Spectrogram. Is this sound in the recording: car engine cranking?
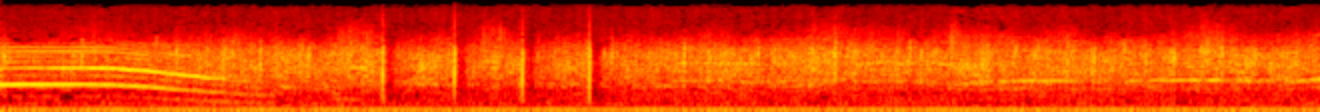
no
